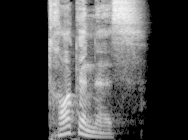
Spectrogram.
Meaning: strong/mixed nominative/accusative neuter singular of trocken
- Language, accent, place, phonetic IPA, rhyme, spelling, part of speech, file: German, Germany, Berlin, [ˈtʁɔkənəs], -ɔkənəs, trockenes, adjective, De-trockenes.ogg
